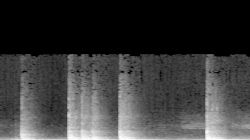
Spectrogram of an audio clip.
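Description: A secret knock pattern: four firm knocks on wood in an uneven rhythm, two close together, a pause, then two more, each a sharp, resonant thud with no talking.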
